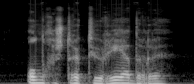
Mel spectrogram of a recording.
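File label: "ongestructureerdere", Dutch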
